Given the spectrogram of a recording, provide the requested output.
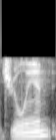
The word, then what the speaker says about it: Julian: My name is Julian. It's J-U-L-I-A-N. – Okay. – Calling from Bank of Cardiff. Cardiff is spelled C-A-R, D as in David, I-F-F as in Frank Frank.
